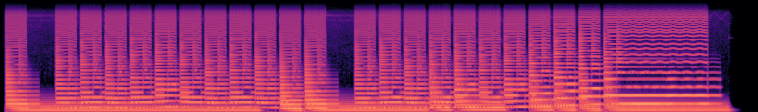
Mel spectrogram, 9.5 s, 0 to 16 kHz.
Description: ファンファーレ 戦闘・敗退; Nobunaga's Ambition Tenshouki; PC-98

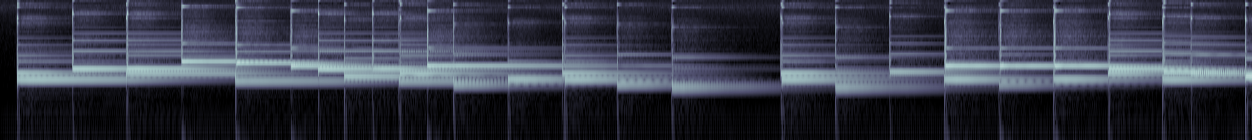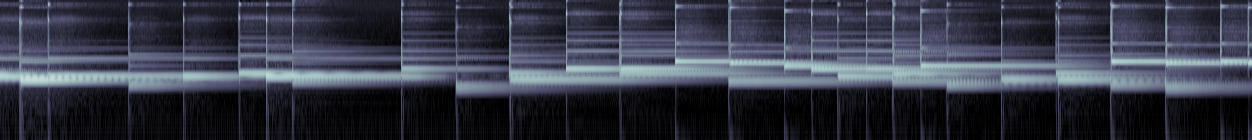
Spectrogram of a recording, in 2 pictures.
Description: メイドより愛をこめて オルゴールver.

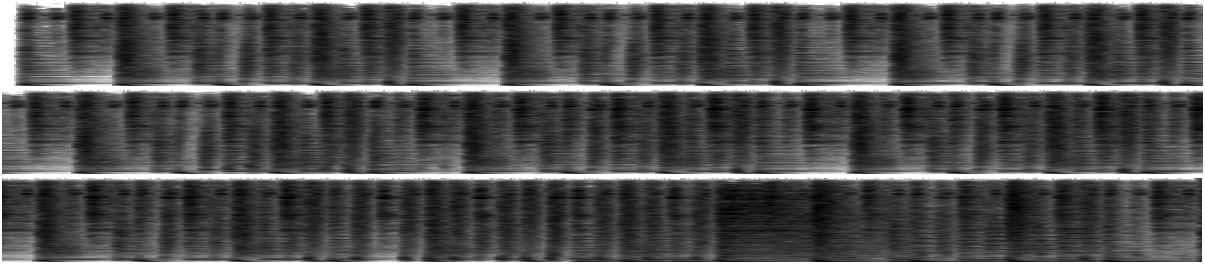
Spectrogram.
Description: (karaoke); Idol Bouei Tai Hummingbird Sisters

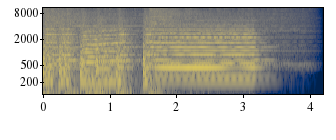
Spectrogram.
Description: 終幕のファンファーレ; River City Melee Mach; PS4

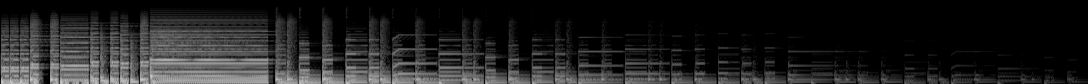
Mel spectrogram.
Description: Shouri no Fanfare; Super Momotarou Dentetsu II; SNES

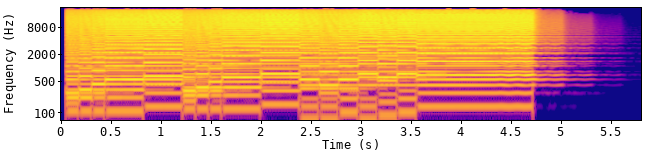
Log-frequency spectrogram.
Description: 勝利のファンファーレ; yuusha to maou to majo no cafe

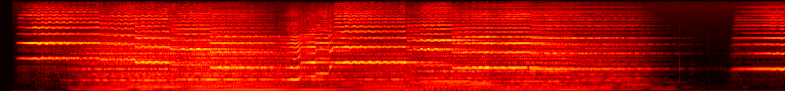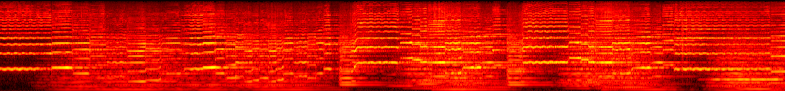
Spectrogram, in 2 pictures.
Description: namida no violin; Chou Jikuu Yousai Macross; Macross Vol.I

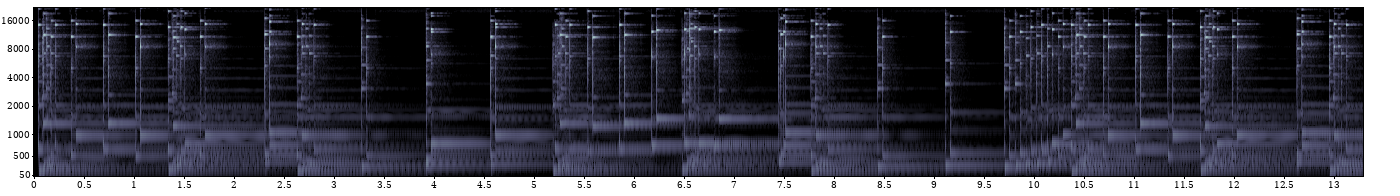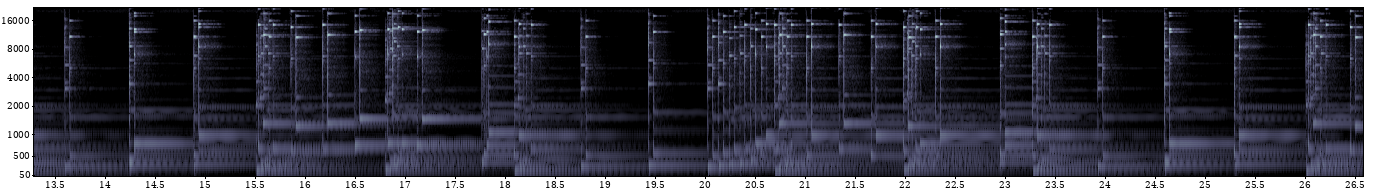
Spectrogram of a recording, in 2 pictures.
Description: オルゴール; Osawari Tantei Ozawa Rina Original Soundtrack

